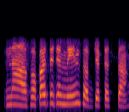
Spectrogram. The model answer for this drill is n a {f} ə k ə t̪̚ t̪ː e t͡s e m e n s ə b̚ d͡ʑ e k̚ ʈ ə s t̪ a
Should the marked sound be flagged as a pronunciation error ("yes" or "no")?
no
